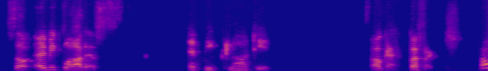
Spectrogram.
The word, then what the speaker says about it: epiglottis: accent coach is like when you see that little Double T between um like in English you see the deputy between two uh vowel but actually most Americans will pronounce this as a d so epic Gladys yep it's a little softery so it's like they call us a flap T So epiglottis epiglotted okay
